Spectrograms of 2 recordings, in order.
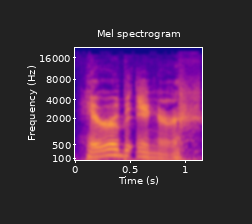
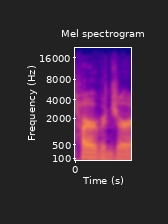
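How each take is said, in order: First: An extra vowel is added after the r. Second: No extra vowel is added after the r. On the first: The speaker calls it wrong. "I always read his name to be Harib Inger" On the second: The speaker calls it right. "then I learned that it's Harbinger"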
